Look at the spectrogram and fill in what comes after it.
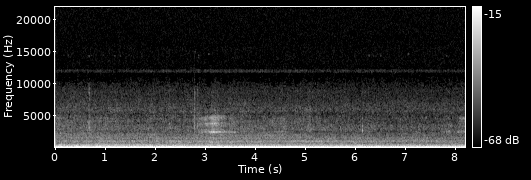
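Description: Car engine idling while the car stands still, a steady low rumble heard from inside the cabin.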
